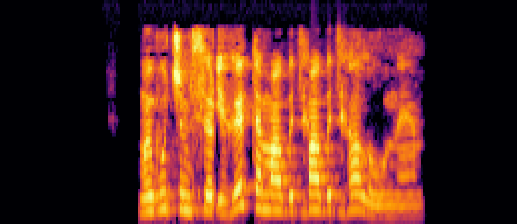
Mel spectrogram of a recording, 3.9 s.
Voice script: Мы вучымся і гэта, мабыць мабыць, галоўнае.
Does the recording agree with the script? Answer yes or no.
yes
